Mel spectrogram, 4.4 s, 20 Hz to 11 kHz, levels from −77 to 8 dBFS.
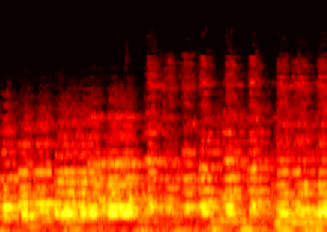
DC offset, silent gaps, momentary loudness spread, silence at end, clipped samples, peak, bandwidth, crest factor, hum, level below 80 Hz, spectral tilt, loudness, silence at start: under 0.1%; none; 8 LU; 0 s; under 0.1%; 0 dBFS; 5 kHz; 14 dB; none; -30 dBFS; -10 dB/octave; -16 LUFS; 0 s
